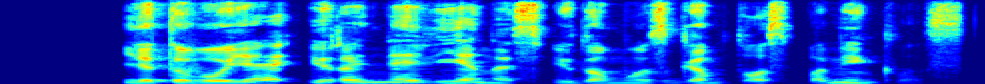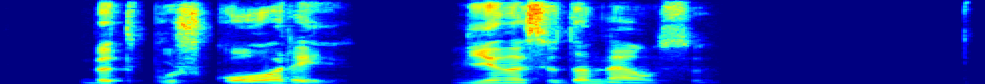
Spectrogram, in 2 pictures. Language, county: Lithuanian, Kaunas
